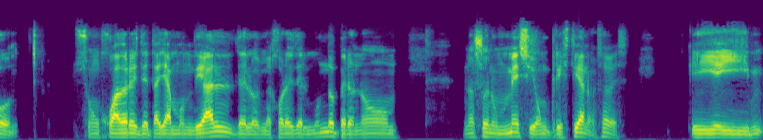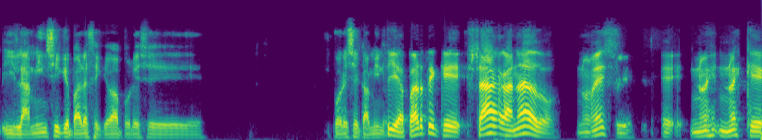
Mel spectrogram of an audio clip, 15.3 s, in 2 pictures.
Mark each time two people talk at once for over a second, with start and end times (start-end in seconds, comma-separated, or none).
none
